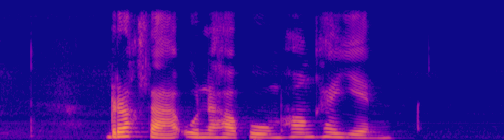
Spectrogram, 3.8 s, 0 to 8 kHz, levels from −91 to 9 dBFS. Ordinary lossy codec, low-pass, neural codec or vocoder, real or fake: none; 7.2 kHz; none; real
